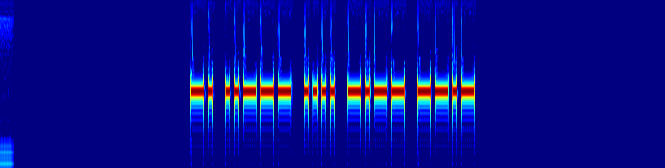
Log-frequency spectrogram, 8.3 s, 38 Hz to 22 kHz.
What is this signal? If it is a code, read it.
Morse code, heard as a keyed tone, about 21 wpm, 700 Hz. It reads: N2HYQ
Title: USA Call Signs - 5 Characters - Repeated 2x - 22wpm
